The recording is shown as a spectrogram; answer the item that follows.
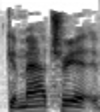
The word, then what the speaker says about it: gematria: Gematria, it may be pronounced gematria, G-E-M-A-T-R-I-A. Dropped my pen there, but let's just say G. Oh, I got another one. G-E-M, thank you, sir.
